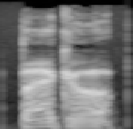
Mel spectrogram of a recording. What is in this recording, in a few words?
backup quiet, survivor voice biker; Left 4 Dead 2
